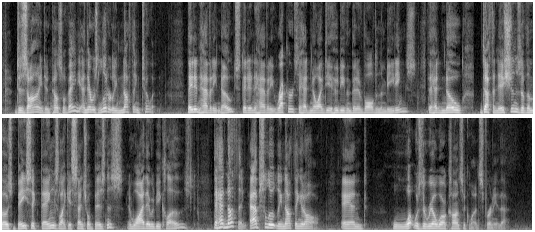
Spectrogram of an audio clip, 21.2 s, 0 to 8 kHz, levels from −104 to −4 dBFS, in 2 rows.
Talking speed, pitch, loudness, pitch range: 190 wpm, 145 Hz, -24 LUFS, 135-165 Hz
